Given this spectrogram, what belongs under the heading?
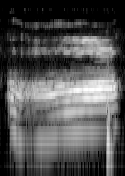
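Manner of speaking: loud whining aww; disappointed aww. Real, not acted. Disappointed at reward news.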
